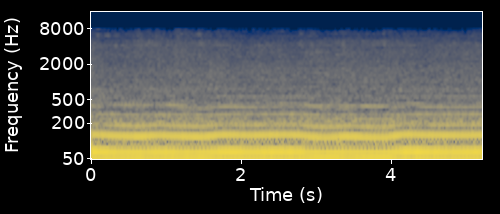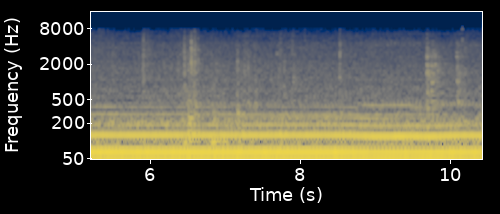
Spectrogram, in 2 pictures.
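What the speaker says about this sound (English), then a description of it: "So here we are loading it up with the skid steer." A skid steer loader working in the woods, loading logs onto a wagon: a steady, loud low engine rumble runs throughout, with a few brief clunks and knocks toward the end.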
